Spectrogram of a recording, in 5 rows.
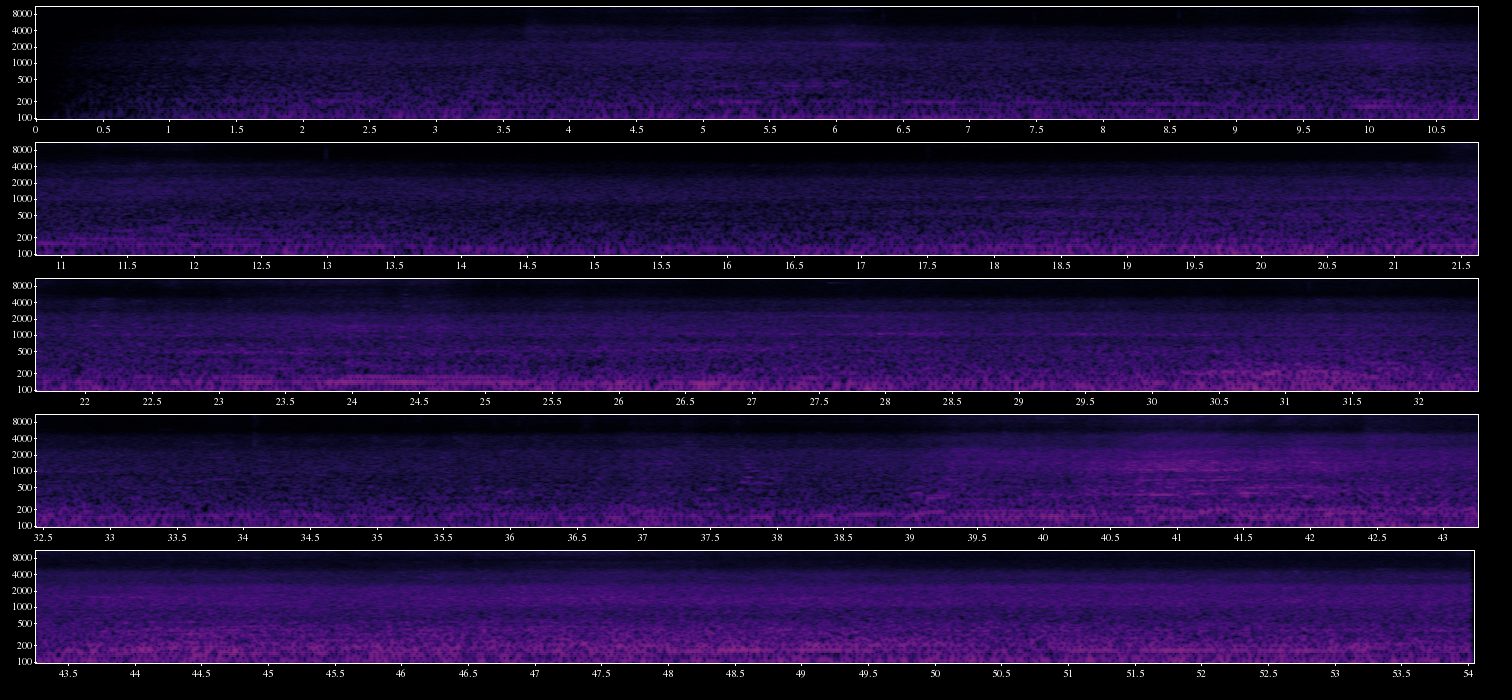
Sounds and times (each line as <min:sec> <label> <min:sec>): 0:01.4 Traffic Sound 0:54.0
